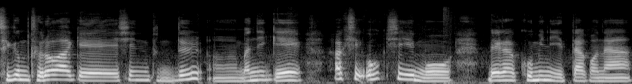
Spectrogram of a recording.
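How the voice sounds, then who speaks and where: Speaking very slowly, a woman uses a medium pitch with ordinary variation and a dark, mellow tone. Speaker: live streamer offering advice. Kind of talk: casual live stream chat. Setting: at home. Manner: halting, many fillers.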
